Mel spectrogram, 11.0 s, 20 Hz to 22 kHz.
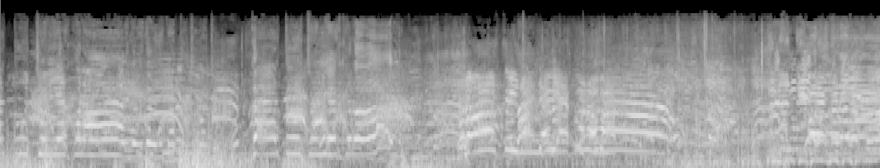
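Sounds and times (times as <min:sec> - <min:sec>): spectators yelling: 0:00.0 - 0:11.0.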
